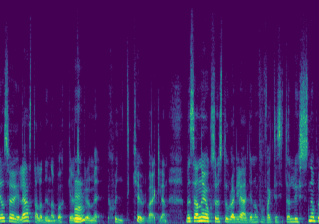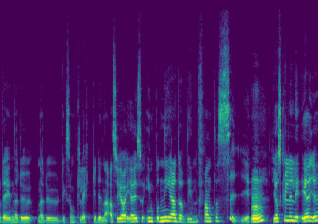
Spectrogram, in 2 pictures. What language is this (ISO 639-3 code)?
swe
